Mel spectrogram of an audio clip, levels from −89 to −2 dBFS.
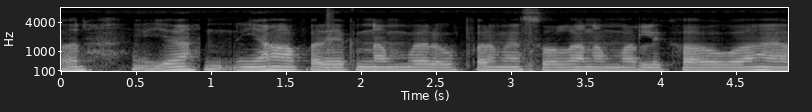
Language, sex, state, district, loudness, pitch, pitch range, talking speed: Hindi, male, Bihar, Muzaffarpur, -33 LUFS, 135 Hz, 135-140 Hz, 160 wpm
